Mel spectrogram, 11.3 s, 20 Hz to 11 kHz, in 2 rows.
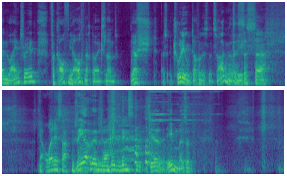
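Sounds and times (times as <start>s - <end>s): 
speech: 0.0s - 5.6s, 6.4s - 9.6s
laughter: 7.3s - 9.1s
small metal ring dropping onto a hard surface: 8.6s - 10.1s.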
